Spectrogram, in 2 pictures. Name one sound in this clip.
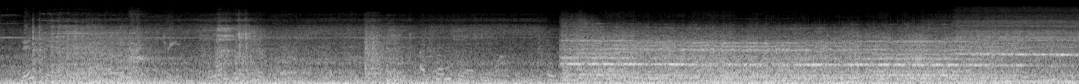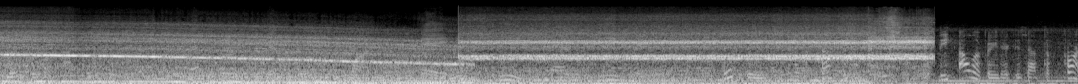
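A subway train rumbles along the tracks.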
